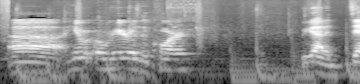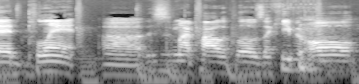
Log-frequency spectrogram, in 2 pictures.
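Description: A man's voice: mid-range voice, a bit bright. A man in his thirties chatting casually and sardonically as he shows people round a house, with mock-showy slang and swearing, recorded on a handheld camera indoors. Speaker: vlogger giving a house tour. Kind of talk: casual, joking house-tour chat. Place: small rooms of a rundown house.

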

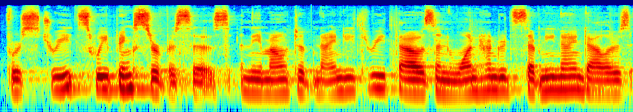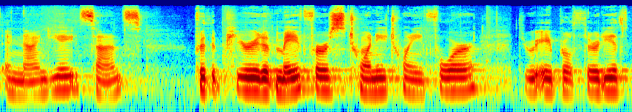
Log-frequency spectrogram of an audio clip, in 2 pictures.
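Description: A middle-aged woman reading official documents aloud as a clerk, formal and matter-of-fact. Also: fairly low pitch. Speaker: village clerk. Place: indoor board meeting room, at a desk.

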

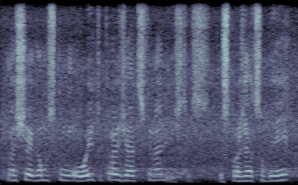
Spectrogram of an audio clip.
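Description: A man's voice: sits high, fairly even intonation, fast talker, gravelly, noisy background. A man in his thirties, a teacher, talking proudly in an interview in a school workshop into a handheld mic. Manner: proud and explanatory. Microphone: handheld reporter mic.

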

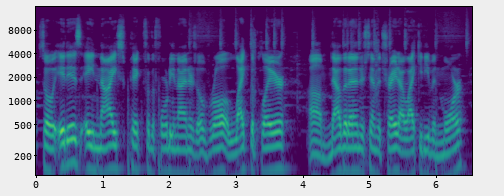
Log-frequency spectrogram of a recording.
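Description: A man in his thirties, a podcast co-host, explaining football draft moves in a steady, casual way with frequent fillers. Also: mid-range voice, brisk. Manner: steady, explanatory, many "you know" fillers. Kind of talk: casual sports analysis chat. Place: home studio, indoors. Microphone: studio mic on boom arm.

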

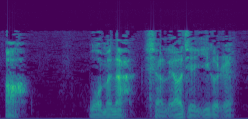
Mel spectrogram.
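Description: An actor playing a polite, probing male police detective in a radio drama, with measured, courteous questioning. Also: deep voice, steady tone, creaky, sharp tone, slightly rough, highs cut off, exaggerated voice.

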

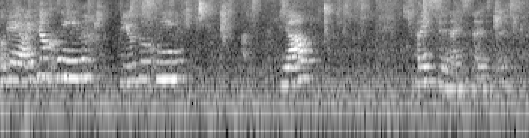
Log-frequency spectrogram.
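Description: High-voiced playful woman in a very echoey space. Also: lively intonation, recorded from a distance. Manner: playful, teasing, halting with repeated words. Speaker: girlfriend roleplay audio performer. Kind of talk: intimate ASMR girlfriend roleplay, casual one-sided chat. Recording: very echoey bathroom-like sound, off-mic, background water noise.

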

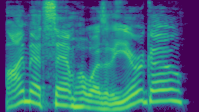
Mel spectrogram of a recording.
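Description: A man's voice: high voice, sing-song, a little fast, no room sound. A man hosting an architecture radio show, chatty and enthusiastic as he asks questions. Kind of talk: casual interview.

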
